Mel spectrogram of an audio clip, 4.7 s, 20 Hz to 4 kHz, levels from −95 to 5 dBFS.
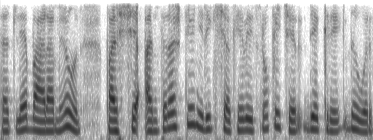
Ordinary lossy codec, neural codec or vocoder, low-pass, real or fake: none; codec, 16 kHz, 8 kbps, FunCodec, trained on Chinese and English, 25 frames a second; 3.6 kHz; fake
